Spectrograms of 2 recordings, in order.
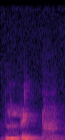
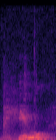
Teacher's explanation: the phoneme L is realized as a clear L, as in lip, or as a dark L, as in pill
